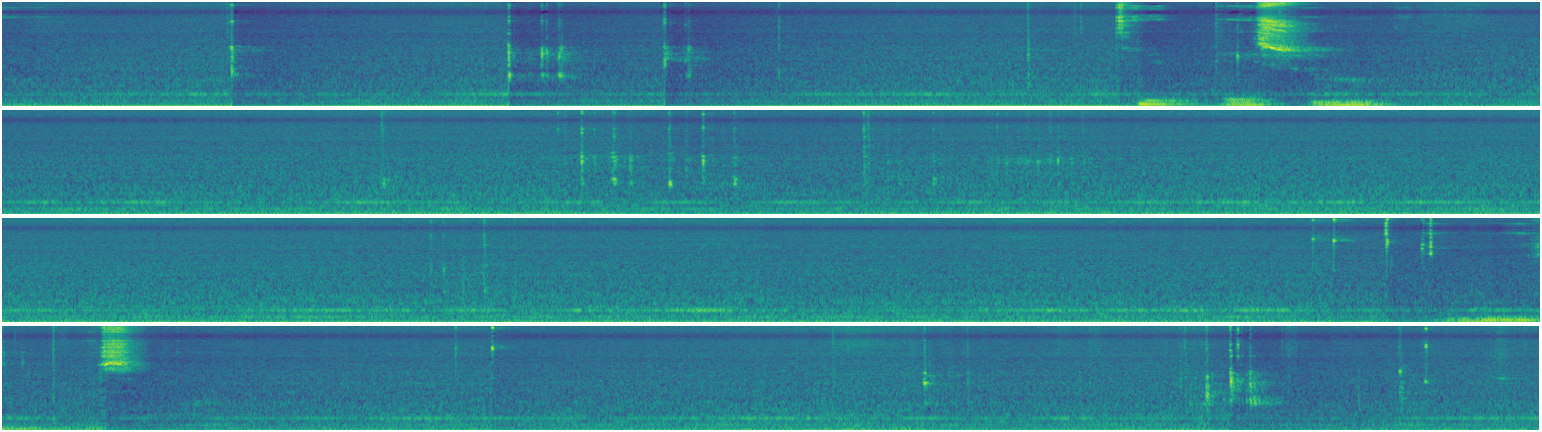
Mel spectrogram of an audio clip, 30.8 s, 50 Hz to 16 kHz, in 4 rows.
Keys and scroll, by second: 2.7 Down, 6.4 Left, 17.6 Left, 17.8 Left, 30.2 s.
